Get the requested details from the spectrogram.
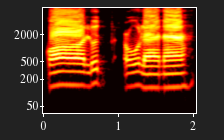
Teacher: qolud qolud dalam membaca Qalqalah ada beberapa kesalahan yang terjadi teman-teman yang pertama yaitu tidak memantulkan huruf dalnya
